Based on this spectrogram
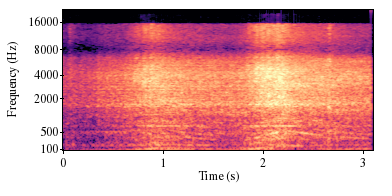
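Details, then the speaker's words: Lincoln V8, cold start before repair, revved twice: rough, uneven lumpy idle and rev from cylinder 7 misfire (code stored); car also sluggish when driven. "cars towns rough when you first started up but I know it's not warm and you shouldn't do this to a car if it's not warm but I'm gonna rev it up real quick"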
